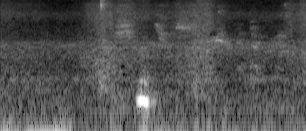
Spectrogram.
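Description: Paper rustles in a person's hands.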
